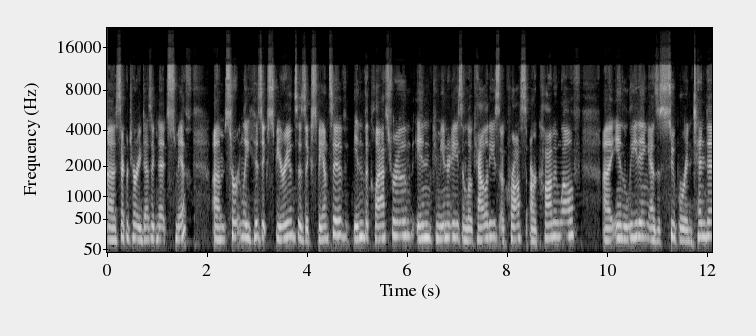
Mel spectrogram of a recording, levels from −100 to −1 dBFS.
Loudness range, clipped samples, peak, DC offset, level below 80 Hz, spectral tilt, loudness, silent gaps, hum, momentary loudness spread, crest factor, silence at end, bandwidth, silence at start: 2 LU; under 0.1%; -4 dBFS; under 0.1%; -74 dBFS; -3.5 dB/octave; -25 LUFS; none; none; 4 LU; 22 dB; 0 s; 15 kHz; 0 s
